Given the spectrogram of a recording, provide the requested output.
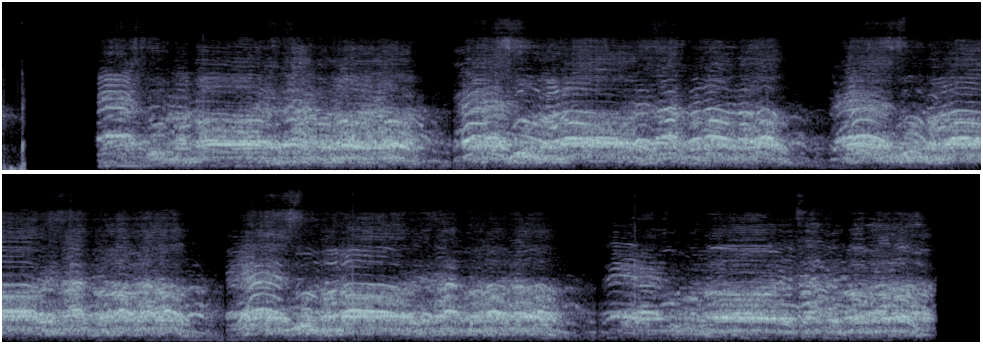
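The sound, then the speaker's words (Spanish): A large crowd of Mexican Electricians' Union protesters chants loudly in unison outside the court, protesting the court's blocking of the electricity reform. They shout five long rhythmic phrases separated by brief pauses, the massed voices forceful. “Eh, mire, yo quiero que, que usted escuche parte de lo que salió ahí con el Sindicato Mexicano de Electricistas, que afuera de la corte andan protesta, inventando la madre.”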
